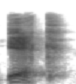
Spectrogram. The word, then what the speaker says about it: IC: the the IC is uh, we pronounce it. I pronounce it the ick.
